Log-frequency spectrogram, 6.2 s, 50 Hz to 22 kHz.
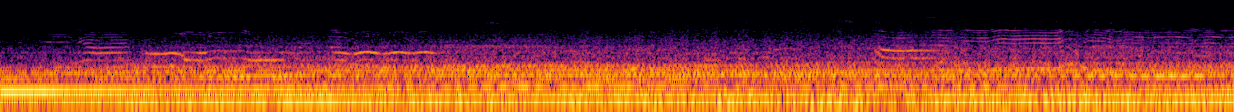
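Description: Engine and road noise of a BMW M3 heard inside its cabin while it cruises along a winding road, with a steady engine note that eases down slightly in the first couple of seconds. Faint high warbling tones come and go above it.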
